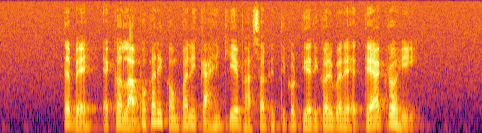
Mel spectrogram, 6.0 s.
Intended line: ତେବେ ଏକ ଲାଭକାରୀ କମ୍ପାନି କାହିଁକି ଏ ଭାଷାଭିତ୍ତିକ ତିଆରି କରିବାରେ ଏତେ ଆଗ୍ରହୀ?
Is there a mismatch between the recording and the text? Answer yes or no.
no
